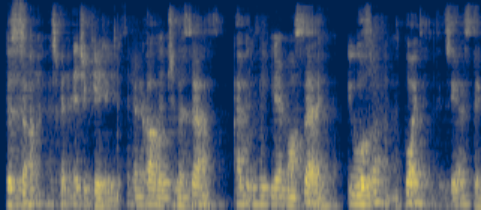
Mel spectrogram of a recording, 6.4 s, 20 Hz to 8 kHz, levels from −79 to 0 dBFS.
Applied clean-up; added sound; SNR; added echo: neural mask model DeepFilterNet 3.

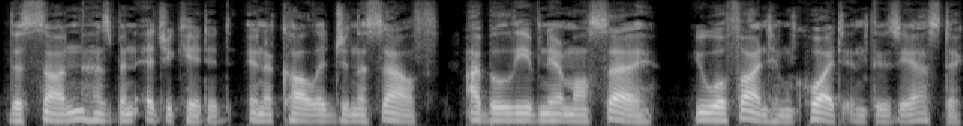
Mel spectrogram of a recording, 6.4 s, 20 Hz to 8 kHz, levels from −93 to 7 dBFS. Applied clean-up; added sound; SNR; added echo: none; none; none; none.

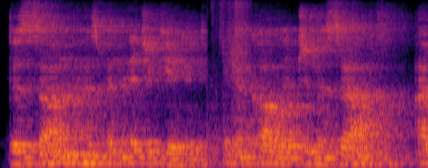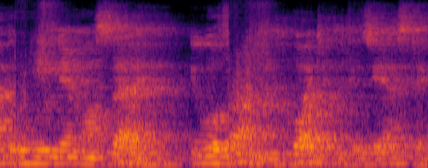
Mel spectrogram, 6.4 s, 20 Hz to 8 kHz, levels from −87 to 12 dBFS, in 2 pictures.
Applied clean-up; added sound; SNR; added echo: neural separator model SepFormer DNS4.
